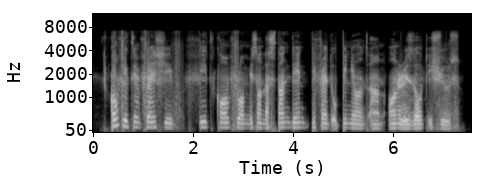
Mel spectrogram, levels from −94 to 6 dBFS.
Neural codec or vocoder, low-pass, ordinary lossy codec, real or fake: none; 7.2 kHz; none; real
